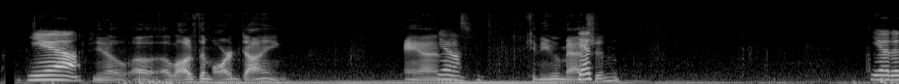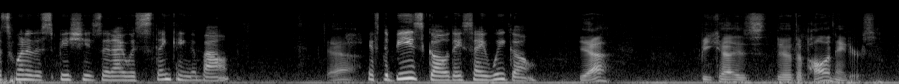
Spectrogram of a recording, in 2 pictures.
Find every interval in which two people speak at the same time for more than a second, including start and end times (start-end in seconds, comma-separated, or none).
none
